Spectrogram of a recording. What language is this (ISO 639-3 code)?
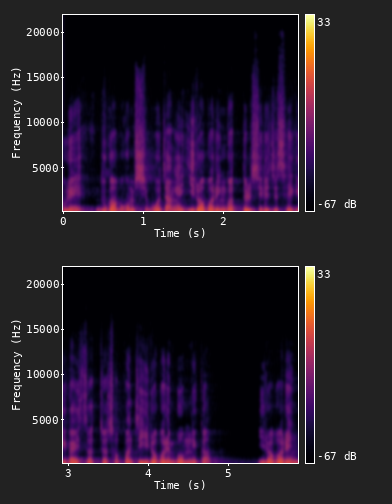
kor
